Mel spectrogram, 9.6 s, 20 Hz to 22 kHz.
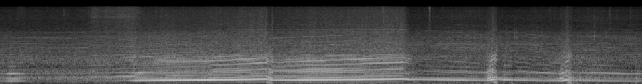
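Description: Audi R8 V10 GT RWD's 5.2-litre V10 under hard acceleration: it comes in about two seconds in, with the revs climbing through a quick upshift, then it lifts off with the revs falling and two short, sharp rev blips on the way down.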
